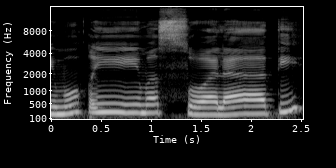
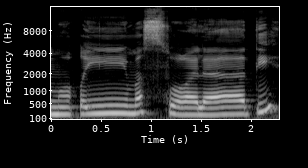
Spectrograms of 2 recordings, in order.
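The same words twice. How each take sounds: No difference in how they are said.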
